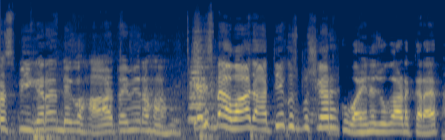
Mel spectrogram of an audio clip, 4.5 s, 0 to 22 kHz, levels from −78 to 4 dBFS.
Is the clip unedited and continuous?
no; 2 cuts; at 1.8 s, 3.4 s

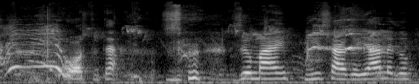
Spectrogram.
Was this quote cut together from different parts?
no; 0 cuts

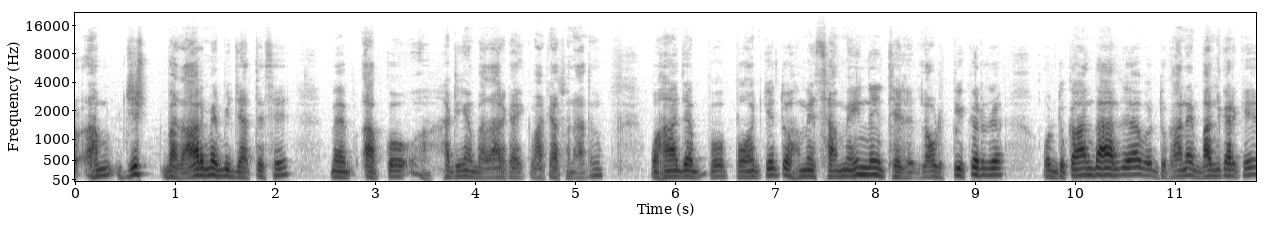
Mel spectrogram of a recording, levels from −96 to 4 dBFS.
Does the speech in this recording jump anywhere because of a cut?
no; 0 cuts

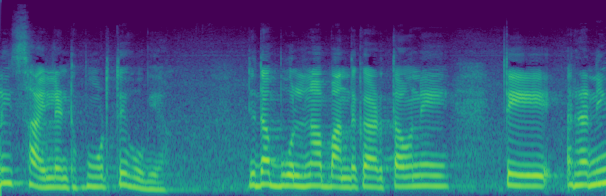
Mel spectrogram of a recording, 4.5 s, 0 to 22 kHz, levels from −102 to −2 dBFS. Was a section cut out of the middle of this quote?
no; 0 cuts

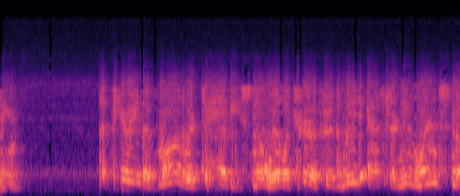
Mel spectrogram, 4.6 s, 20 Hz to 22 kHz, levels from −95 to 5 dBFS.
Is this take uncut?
yes; 0 cuts

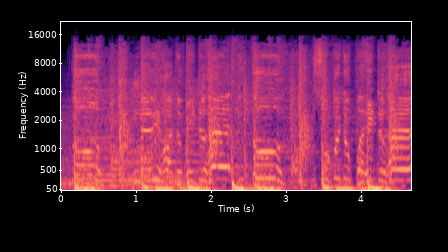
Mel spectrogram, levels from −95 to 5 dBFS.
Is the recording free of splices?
yes; 0 cuts

